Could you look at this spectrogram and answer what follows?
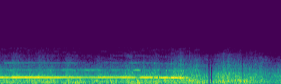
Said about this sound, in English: Not until the train started to move from the platform.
